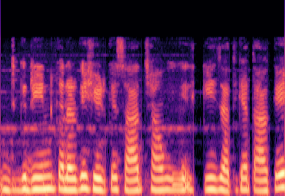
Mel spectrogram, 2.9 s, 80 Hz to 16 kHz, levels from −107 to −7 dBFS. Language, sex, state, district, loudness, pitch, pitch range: Hindi, female, Delhi, New Delhi, -16 LUFS, 210 Hz, 200-215 Hz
